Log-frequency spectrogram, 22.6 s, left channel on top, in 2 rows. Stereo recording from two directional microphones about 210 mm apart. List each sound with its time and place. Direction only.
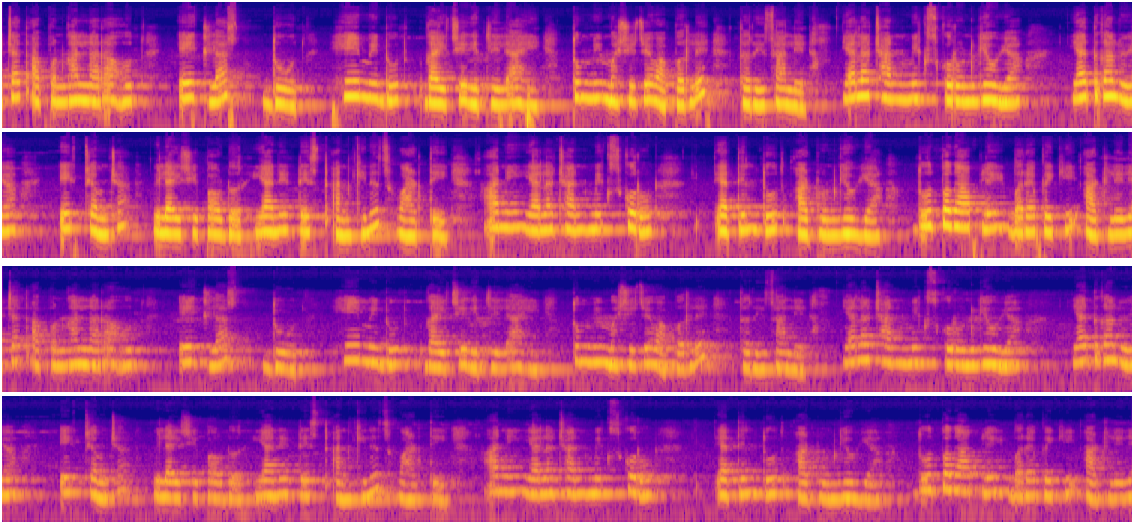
0.0 s a woman's voice: 35° left (ahead or behind)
